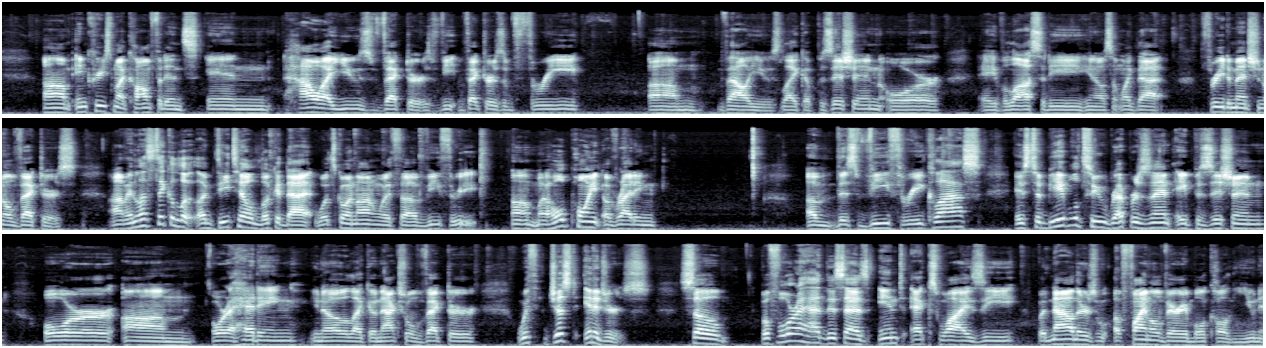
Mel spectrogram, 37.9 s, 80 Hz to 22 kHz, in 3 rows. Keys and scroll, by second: 0.0-8.1 typing, 11.1-11.8 typing, 15.0-17.3 typing, 18.4-19.2 typing, 21.3-24.1 typing, 29.2-31.1 typing, 33.4-37.8 typing.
